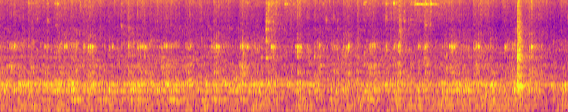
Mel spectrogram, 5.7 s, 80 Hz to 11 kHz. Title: 06 GRAND CARAVAN SXT 3.8l bad alternator bearing sound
